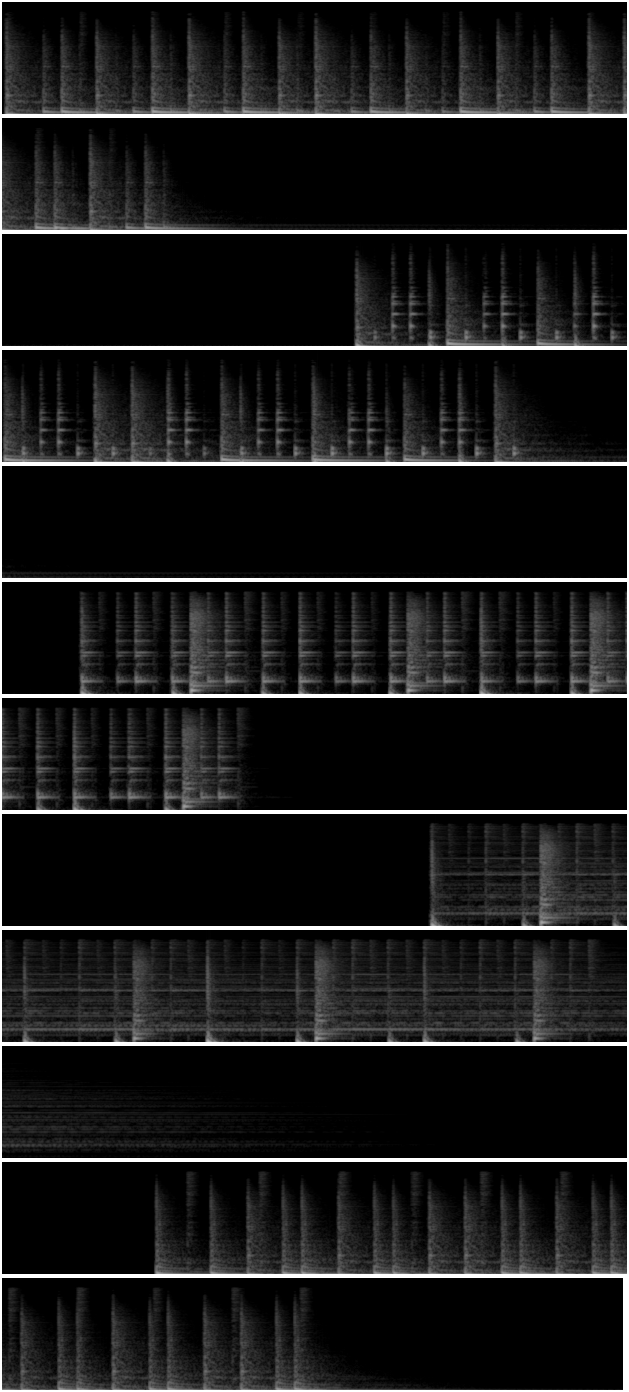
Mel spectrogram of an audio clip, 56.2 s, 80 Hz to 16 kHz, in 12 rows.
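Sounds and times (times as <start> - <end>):
midi drums: 0.0 - 6.1, 12.0 - 18.1, 24.0 - 30.0, 36.0 - 42.0, 48.0 - 54.2.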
